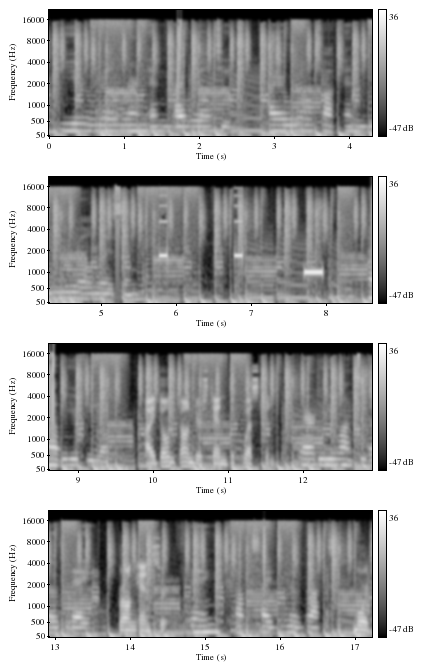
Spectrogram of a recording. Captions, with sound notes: You will learn and I will teach I will talk and you will listen [beeps] How do you feel? [male robot voice] I don't understand the question [fe male robot voice] Where do you want to go today? [male robot voice] Wrong answer [female robot voice] Think outside the box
